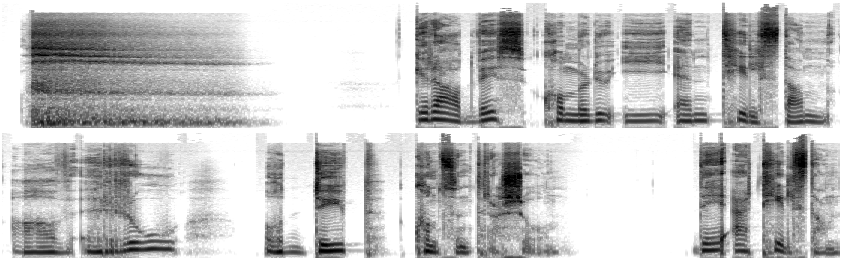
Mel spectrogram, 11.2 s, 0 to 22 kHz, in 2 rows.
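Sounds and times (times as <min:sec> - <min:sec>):
slow breathy meditation exhale: 0:00.1 - 0:02.6, 0:06.8 - 0:07.2
speech: 0:02.8 - 0:09.4, 0:10.2 - 0:11.1.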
